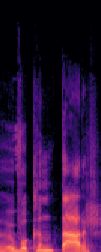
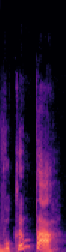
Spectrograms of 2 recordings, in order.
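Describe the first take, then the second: First: The final R of cantar is pronounced. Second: The final R of cantar is dropped. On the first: "Primeiro não fala"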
